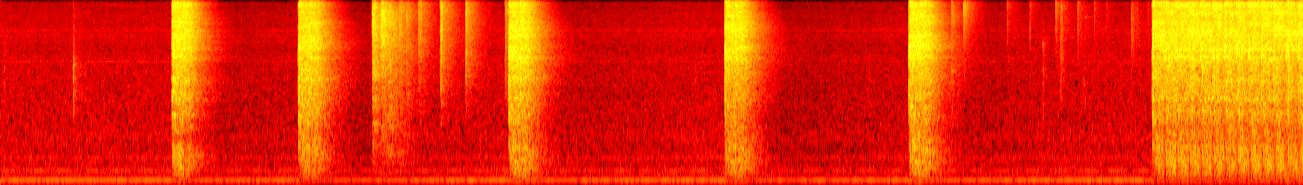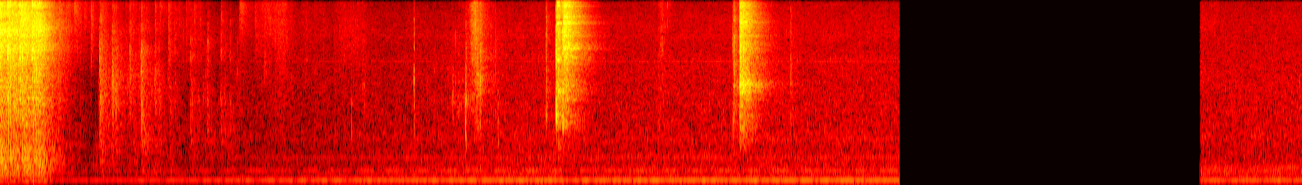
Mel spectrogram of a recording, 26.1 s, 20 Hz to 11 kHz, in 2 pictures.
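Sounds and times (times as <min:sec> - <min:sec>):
airsoft pistol shots: 0:01.7 - 0:02.2, 0:03.0 - 0:03.4, 0:05.1 - 0:05.6, 0:07.2 - 0:07.8, 0:09.1 - 0:09.6, 0:11.5 - 0:13.7
full-auto airsoft burst: 0:01.7 - 0:02.2, 0:03.0 - 0:03.4, 0:05.1 - 0:05.6, 0:07.2 - 0:07.8, 0:09.1 - 0:09.5, 0:11.5 - 0:13.8.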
